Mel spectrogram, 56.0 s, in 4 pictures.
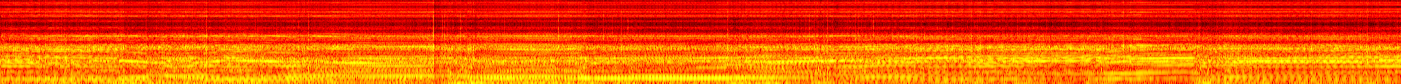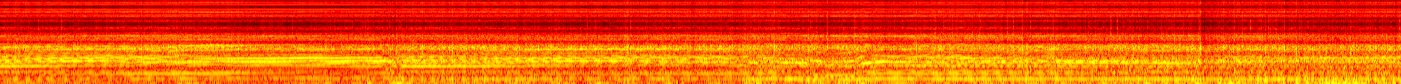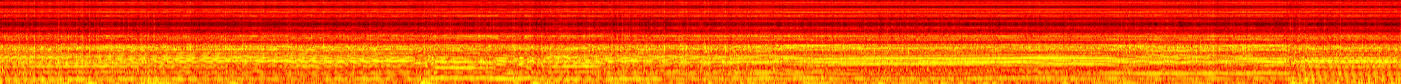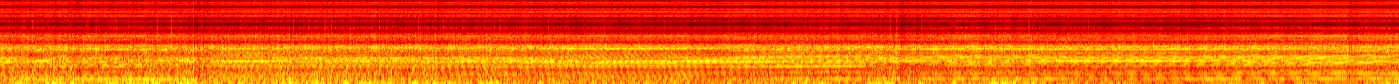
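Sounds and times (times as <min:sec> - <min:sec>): racing motorcycle engine at full throttle: 0:00.0 - 0:56.0.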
